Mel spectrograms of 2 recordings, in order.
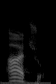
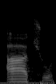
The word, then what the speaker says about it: ačiū: No, it's not ačiū, it's ačiū, ačiū. The stress is on the a, ačiū.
